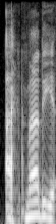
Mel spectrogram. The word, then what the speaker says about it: Ahmadiyya: Well, what is the difference then between the Ahmadiyya, I'm sorry, I'm not saying it right. – You're pronouncing it right. – Ahmadiyya Muslim community and what you do in Clonskee.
